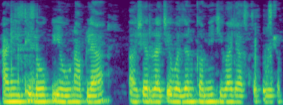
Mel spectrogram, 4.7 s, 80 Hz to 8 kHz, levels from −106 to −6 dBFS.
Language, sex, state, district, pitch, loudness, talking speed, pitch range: Marathi, female, Maharashtra, Nagpur, 180 Hz, -15 LUFS, 165 wpm, 175-185 Hz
